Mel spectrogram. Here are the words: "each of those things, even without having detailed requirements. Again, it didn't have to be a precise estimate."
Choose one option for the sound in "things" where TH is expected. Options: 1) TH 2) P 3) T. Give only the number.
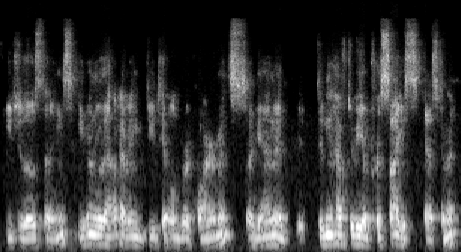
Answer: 1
